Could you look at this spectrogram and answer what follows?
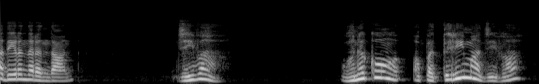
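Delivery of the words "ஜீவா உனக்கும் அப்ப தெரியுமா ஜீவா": mildly breaking voice, halting after the name; a touch of hurt cracking through the question. A narrator's reading. Raghu asks his friend Jeeva if he knew too, voice breaking slightly. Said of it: "ரகுவின் குரல் உடைய".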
